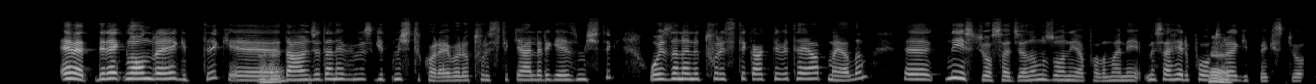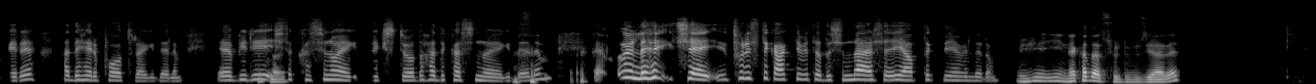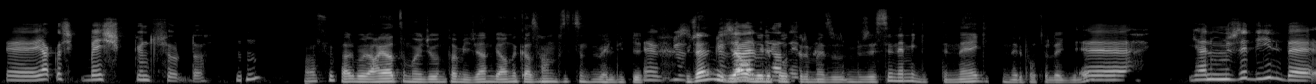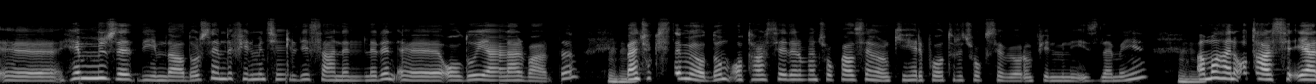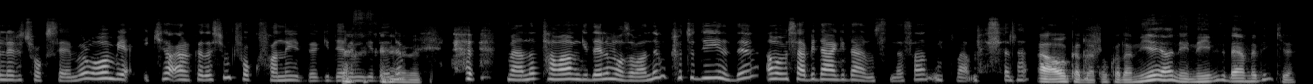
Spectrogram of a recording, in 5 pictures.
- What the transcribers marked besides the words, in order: in English: "casino'ya"; in English: "casino'ya"; chuckle; other background noise; laughing while speaking: "kazanmışsın belli ki"; tapping; chuckle; laughing while speaking: "mesela"; chuckle
- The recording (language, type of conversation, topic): Turkish, podcast, Hobiler günlük stresi nasıl azaltır?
